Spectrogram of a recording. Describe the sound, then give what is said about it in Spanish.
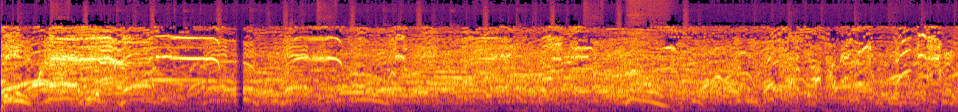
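A dense crowd of Messi's fans screams and shrieks in euphoric excitement, high-pitched voices overlapping continuously and loudly for the whole stretch, with cheers and whoops rising out of the din. “Los que nos están escuchando solamente, pues escuchen nomás los gritos de euforia de los seguidores.”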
